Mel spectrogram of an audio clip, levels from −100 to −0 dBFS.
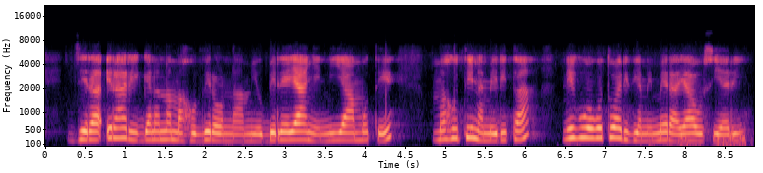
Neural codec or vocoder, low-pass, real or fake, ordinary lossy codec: none; 7.2 kHz; real; Opus, 32 kbps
